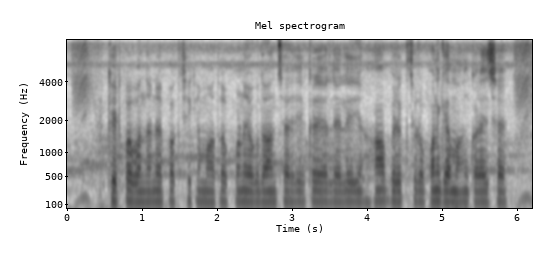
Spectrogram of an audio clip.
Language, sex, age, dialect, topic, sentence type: Maithili, male, 18-24, Angika, agriculture, question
